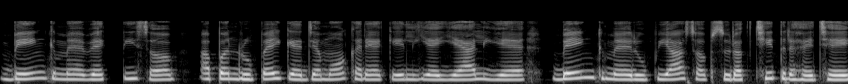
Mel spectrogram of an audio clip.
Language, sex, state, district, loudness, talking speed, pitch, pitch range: Maithili, female, Bihar, Madhepura, -17 LUFS, 140 wpm, 235 Hz, 220-255 Hz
